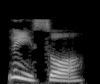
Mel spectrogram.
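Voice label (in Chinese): "利索", Mandarin Chinese; hsk; chinese-flashcards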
